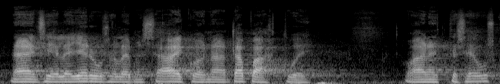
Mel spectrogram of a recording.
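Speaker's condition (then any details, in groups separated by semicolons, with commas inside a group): No condition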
